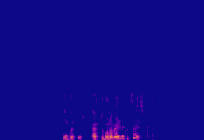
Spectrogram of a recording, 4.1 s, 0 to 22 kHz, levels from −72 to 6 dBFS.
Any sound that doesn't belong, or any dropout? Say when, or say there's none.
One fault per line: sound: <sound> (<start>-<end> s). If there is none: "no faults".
no faults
